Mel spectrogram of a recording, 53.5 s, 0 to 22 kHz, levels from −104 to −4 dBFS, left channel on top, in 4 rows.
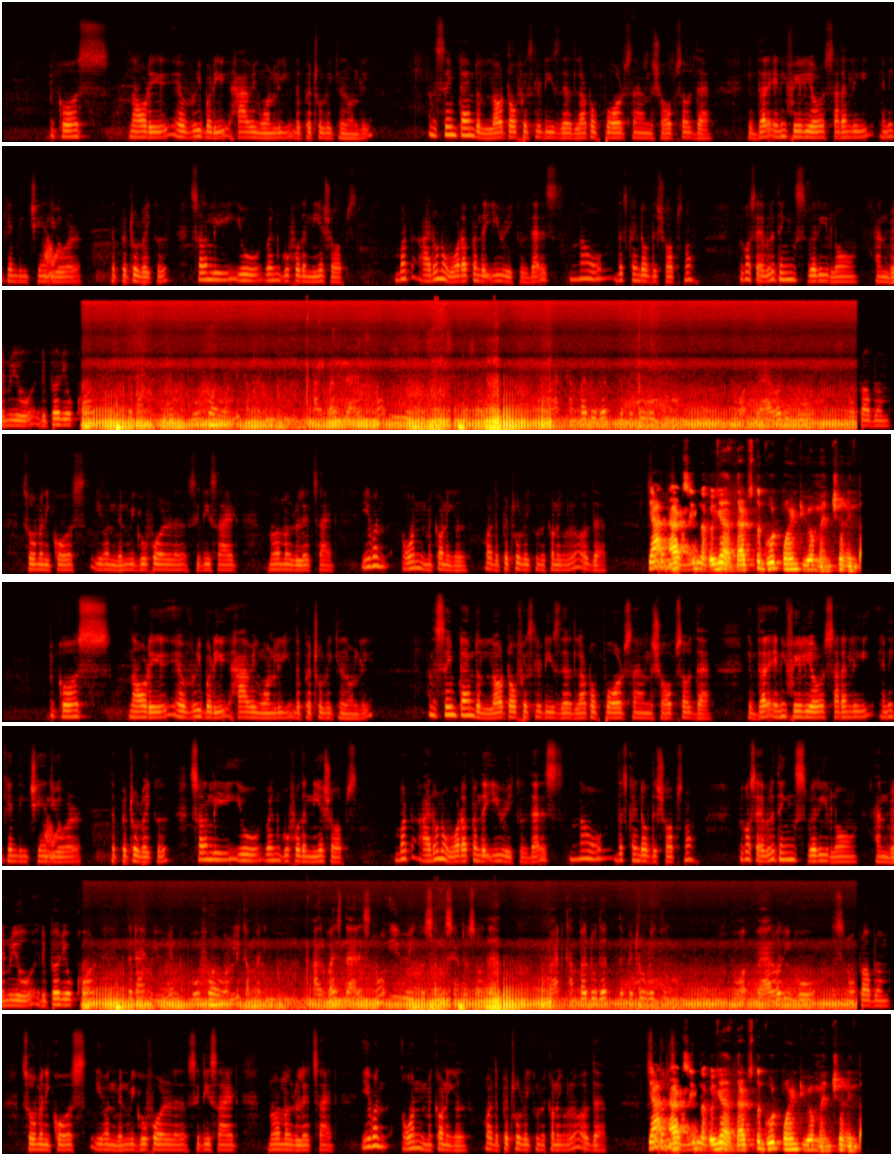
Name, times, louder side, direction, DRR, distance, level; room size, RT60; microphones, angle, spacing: voice 1, 0.7-1.6 1.9-5.6 6.4-10.6 11.2-14.6 15.0-18.7 19.3-23.8 24.4-26.2 26.5-28.2 28.6-30.8 31.4-34.3 34.9-36.8 37.5-40.1 40.4-43.7 44.1-45.1 45.5-47.1 47.4-49.2 49.8-50.9, right 2 dB, 55° right, 3.1 m, -51 dB
sound 1, 27.9-39.6, left 3 dB, 70° left, 0.6 m, -34 dB
voice 2, 49.8-53.0, left 1 dB, 15° left, 0.6 m, -37 dB
head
